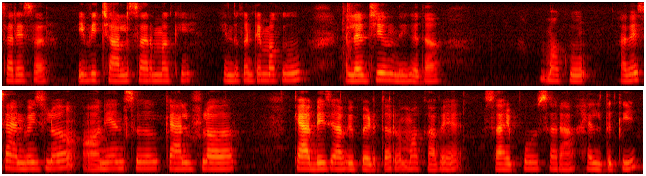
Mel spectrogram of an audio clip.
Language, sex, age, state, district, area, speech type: Telugu, female, 45-60, Andhra Pradesh, Kurnool, rural, spontaneous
